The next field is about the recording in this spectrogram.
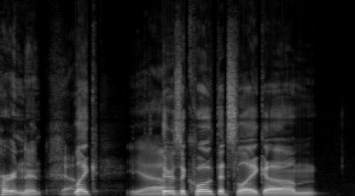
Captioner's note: none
